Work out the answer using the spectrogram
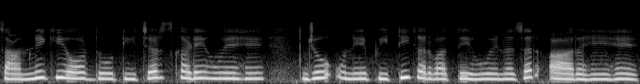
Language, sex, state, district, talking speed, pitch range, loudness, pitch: Hindi, female, Rajasthan, Jaipur, 170 wpm, 245-285 Hz, -12 LUFS, 260 Hz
